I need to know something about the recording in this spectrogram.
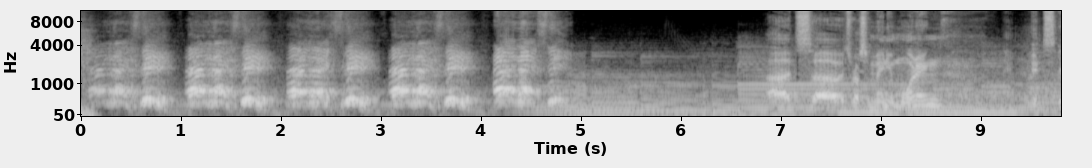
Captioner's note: crowd cheering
